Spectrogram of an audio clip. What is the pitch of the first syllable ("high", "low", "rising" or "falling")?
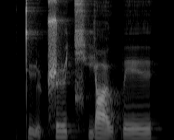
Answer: low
